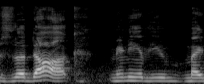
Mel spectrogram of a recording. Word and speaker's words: Zadok: He corrected my pronunciation, putting the accent on the first syllable, Zadok, instead of Zadok.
